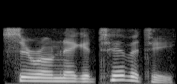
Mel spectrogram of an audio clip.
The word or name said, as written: seronegativity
